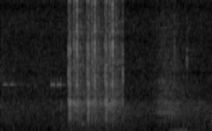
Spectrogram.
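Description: Near silence: room tone of a hall during a pause in a speech, with a few faint clicks about three-quarters of a second in.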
